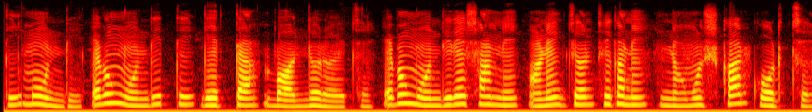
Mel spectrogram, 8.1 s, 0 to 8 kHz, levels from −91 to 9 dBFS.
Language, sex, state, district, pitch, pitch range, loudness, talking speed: Bengali, female, West Bengal, Purulia, 195 Hz, 175-215 Hz, -19 LUFS, 110 wpm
